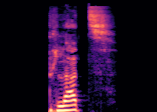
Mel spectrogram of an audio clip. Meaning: genitive singular of Platt
- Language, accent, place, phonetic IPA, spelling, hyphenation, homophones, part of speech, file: German, Germany, Berlin, [plats], Platts, Platts, Platz / platz, noun, De-Platts.ogg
